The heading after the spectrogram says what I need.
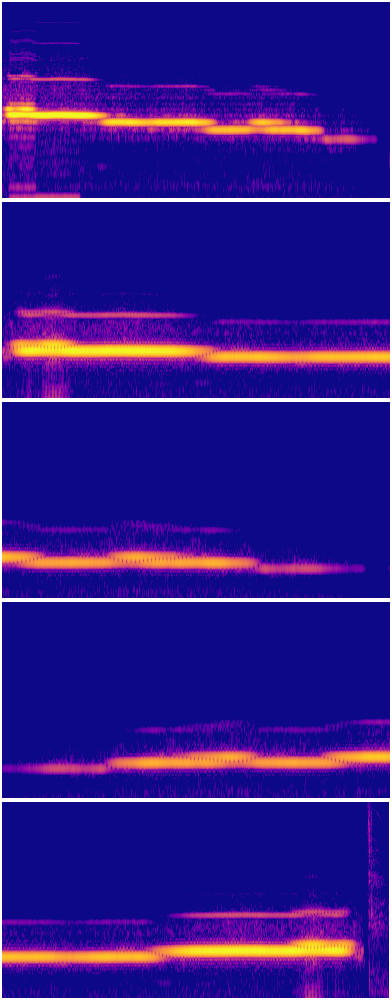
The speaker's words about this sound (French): Il s'agit d'une gaine électrique. Que C'est-à-dire euh. les gaines striées Voilà, les gaines striées grises en général, dans laquelle je souffle.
